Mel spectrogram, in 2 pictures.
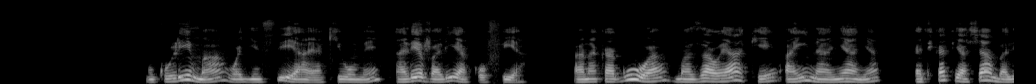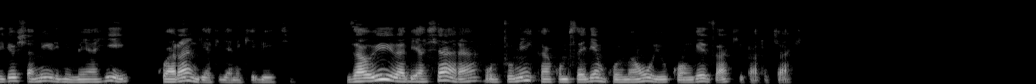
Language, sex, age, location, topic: Swahili, male, 25-35, Dar es Salaam, agriculture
